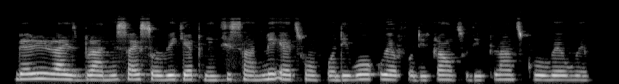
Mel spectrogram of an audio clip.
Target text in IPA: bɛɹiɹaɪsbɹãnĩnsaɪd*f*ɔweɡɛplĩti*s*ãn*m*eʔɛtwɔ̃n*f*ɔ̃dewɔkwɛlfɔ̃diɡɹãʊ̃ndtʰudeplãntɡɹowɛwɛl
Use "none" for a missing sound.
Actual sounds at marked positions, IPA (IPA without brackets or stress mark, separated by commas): s, s, m, f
